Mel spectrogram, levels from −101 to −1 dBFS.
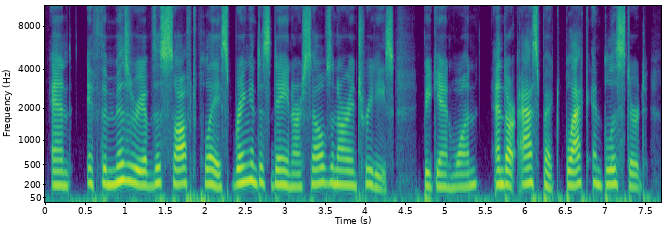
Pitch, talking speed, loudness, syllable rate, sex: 200 Hz, 180 wpm, -18 LUFS, 5.4 syllables/s, female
